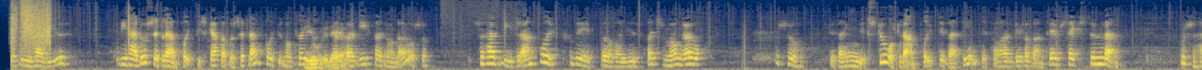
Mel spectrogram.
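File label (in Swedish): Fleninge Skåne, dialekter; Folkminnen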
